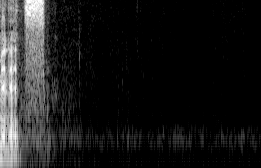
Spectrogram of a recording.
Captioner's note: speaking French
